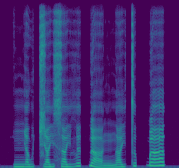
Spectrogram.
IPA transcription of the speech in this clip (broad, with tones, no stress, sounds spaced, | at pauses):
ɲ a˧ w t͡ɕ a˨˦ j s a˧ j l ə˦˥ t̚ ɗ aː˧˩ ŋ n a˧ j t̪ ə˦˥ p̚ ɓ a˦˥ t̚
